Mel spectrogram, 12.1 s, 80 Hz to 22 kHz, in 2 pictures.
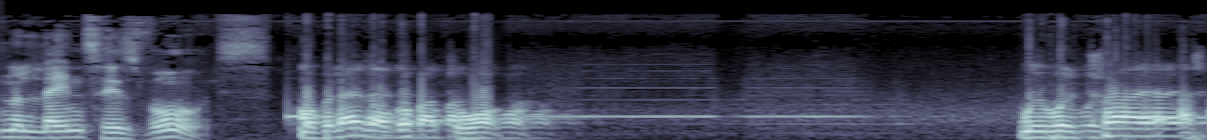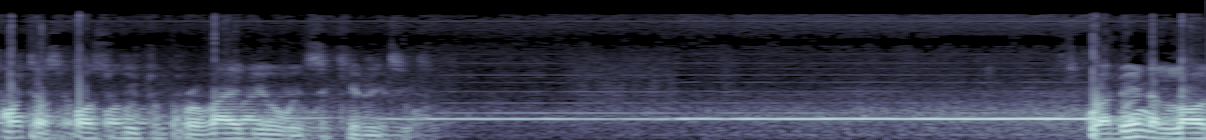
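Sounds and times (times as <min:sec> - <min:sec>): microphone feedback ringing tone: 0:01.4 - 0:04.7, 0:07.5 - 0:12.0.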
